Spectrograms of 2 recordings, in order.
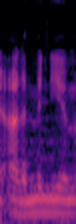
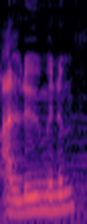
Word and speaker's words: aluminium: It is a world rich in aluminium and magnesium, or aluminum, if you're American.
